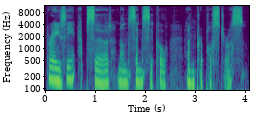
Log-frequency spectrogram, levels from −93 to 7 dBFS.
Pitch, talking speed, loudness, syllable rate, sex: 145 Hz, 75 wpm, -22 LUFS, 3.7 syllables/s, male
